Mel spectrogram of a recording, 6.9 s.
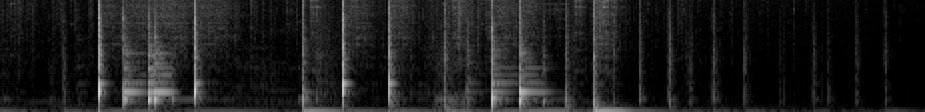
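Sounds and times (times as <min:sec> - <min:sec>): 
African djembe: 0:00.8 - 0:01.6, 0:02.3 - 0:04.8
kessing drum: 0:00.8 - 0:05.1.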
